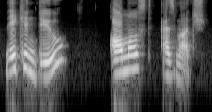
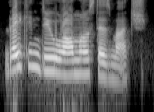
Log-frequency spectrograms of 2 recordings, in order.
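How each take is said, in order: First: A pause separates "do" from "almost". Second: A w sound links "do" into "almost". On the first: The speaker calls it wrong. "So the pause, it even makes it sound a little more robotic" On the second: The speaker calls it right. "the natural vowel to vowel W intrusion blending"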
